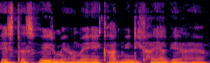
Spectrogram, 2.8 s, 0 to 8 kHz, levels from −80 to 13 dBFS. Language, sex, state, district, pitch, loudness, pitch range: Hindi, male, Assam, Kamrup Metropolitan, 110 Hz, -17 LUFS, 105-115 Hz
